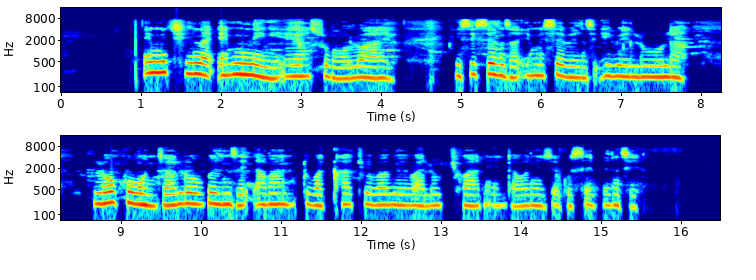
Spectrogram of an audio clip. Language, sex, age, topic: North Ndebele, female, 36-49, health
